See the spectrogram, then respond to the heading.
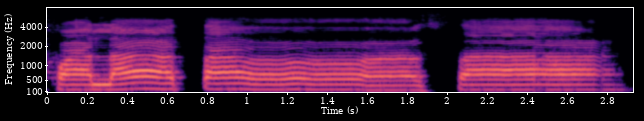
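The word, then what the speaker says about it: فلا تنسى: Jadi antara nun sukun dengan sa. Jadi nunnya jangan jelas-jelas ya pelafalannya. Terus persiapan lidah di huruf sa. Jadi fala tansa.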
